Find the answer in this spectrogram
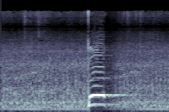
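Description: Steady background hiss with a low hum. About a second in, a man's voice holds one drawn-out syllable for about half a second.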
